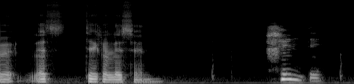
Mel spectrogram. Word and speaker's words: gente: before E or I, it sounds like the H in the word hot, except that it's raspier. So let's listen into it. Let's take a listen. gente, gente, Gente, gente, it means people.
